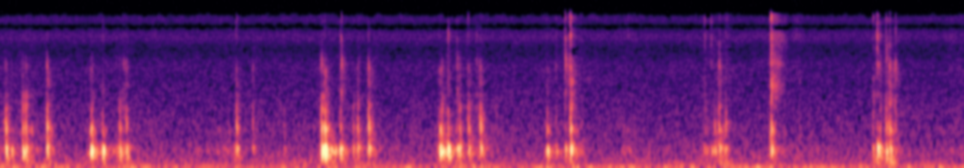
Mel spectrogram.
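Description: A small, ornate, closed hardcover book with a burgundy and gold embossed cover is held in both hands and tapped on its solid front cover with fingertips and nails. The result is a quiet, irregular series of short, dry, muted taps centered in the midrange, with occasional brighter nail clicks. Each tap dies away almost instantly.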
